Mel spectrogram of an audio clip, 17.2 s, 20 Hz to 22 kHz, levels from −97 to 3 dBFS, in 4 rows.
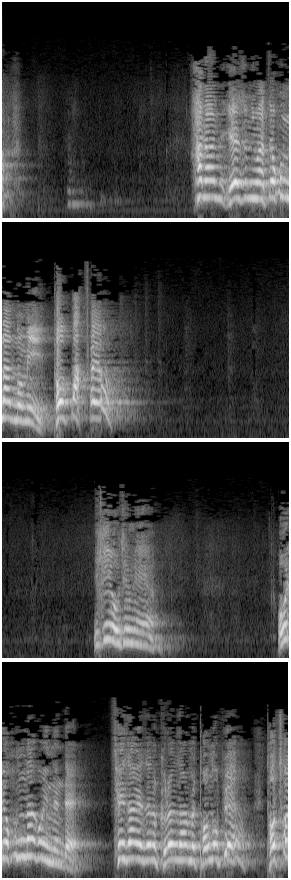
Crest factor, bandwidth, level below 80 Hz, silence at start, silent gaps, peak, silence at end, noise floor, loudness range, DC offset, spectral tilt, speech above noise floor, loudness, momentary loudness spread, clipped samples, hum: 18 dB; 10.5 kHz; -66 dBFS; 0 s; none; 0 dBFS; 0 s; -66 dBFS; 10 LU; under 0.1%; -4 dB/octave; 50 dB; -17 LUFS; 13 LU; under 0.1%; none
